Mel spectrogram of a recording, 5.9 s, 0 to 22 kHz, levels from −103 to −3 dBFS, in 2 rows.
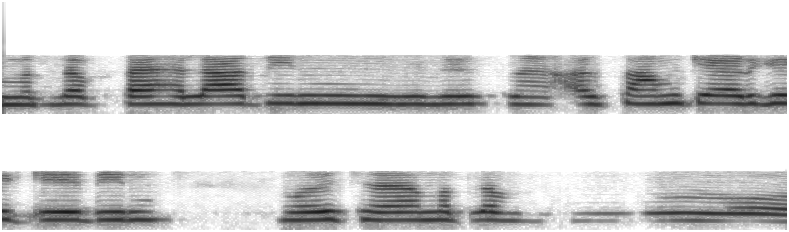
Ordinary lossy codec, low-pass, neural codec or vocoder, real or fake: none; 3.6 kHz; codec, 24 kHz, 3.1 kbps, DualCodec; fake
